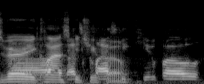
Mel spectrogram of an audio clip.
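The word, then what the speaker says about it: Klasky Csupo: Klasky Cupo. The S is silent. It's Arlene Kasky and Gaber Cupo.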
